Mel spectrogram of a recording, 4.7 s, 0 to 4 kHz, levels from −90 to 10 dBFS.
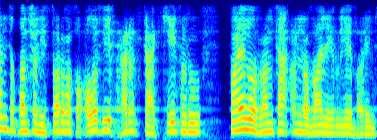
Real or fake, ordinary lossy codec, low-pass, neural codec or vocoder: fake; none; 3.6 kHz; codec, 24 kHz, 1 kbps, SNAC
